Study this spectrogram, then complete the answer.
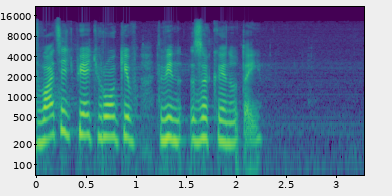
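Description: A young woman reads out calmly into a microphone.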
